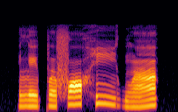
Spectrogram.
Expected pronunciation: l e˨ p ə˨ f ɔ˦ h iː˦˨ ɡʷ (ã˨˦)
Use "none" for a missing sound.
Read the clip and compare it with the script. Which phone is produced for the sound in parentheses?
ã˨˦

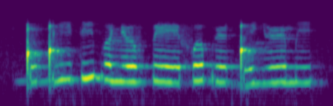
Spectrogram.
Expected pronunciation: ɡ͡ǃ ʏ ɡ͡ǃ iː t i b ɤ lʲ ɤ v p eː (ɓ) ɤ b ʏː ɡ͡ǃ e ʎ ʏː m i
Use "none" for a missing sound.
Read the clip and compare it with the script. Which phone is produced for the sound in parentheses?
f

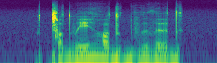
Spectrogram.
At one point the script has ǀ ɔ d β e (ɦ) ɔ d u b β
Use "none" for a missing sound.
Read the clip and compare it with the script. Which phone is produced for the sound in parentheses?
ɦ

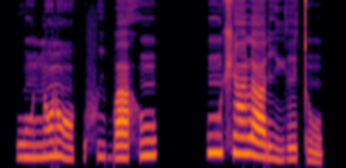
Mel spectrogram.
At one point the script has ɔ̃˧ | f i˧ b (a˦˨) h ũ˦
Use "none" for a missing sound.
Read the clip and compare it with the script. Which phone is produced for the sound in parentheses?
a˧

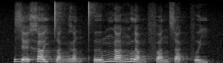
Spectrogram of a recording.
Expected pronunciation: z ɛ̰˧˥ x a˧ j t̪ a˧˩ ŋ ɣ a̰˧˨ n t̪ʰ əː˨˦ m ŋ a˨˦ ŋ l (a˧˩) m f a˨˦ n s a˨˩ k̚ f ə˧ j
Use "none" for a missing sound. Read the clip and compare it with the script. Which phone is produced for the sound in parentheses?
a˧˩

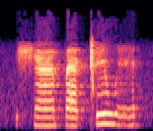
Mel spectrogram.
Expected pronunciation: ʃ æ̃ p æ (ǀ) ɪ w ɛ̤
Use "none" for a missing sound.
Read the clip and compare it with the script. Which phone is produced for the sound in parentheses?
ǀ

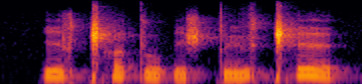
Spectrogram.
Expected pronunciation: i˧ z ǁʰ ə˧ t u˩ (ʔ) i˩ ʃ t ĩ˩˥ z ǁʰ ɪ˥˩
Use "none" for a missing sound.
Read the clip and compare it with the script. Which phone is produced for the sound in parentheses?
ʔ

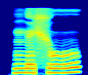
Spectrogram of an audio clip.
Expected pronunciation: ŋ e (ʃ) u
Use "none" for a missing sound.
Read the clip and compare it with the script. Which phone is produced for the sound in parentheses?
ʃ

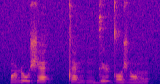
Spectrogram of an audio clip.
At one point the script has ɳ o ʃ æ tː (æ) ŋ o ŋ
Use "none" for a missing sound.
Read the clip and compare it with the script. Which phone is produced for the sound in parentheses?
æ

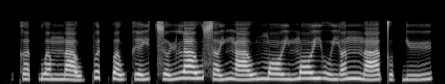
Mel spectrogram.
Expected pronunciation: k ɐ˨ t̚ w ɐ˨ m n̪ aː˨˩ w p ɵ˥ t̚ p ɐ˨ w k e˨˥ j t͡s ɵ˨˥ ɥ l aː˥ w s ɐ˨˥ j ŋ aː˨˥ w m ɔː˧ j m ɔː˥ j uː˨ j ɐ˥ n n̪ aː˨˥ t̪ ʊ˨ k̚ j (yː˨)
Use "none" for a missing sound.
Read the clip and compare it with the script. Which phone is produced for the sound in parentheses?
yː˨˥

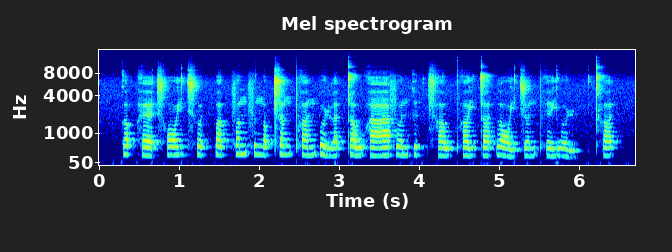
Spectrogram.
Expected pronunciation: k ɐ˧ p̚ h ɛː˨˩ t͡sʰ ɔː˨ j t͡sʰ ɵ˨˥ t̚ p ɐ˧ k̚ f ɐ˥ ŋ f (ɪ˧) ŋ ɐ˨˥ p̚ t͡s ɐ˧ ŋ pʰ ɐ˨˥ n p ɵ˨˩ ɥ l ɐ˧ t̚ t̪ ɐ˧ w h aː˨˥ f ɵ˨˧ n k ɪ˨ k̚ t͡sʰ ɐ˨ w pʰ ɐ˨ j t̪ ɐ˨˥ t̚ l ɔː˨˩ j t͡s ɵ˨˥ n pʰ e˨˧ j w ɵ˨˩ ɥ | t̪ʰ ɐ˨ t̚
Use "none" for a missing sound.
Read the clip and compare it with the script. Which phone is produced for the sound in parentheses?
ɪ˨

